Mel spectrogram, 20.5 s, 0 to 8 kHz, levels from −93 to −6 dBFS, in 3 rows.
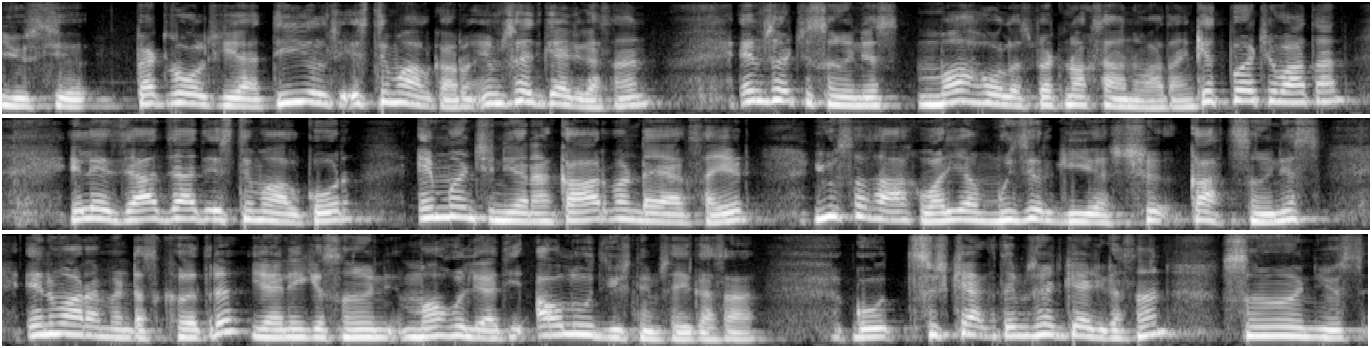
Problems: none marked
